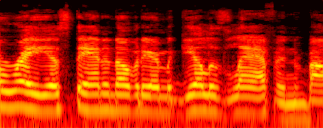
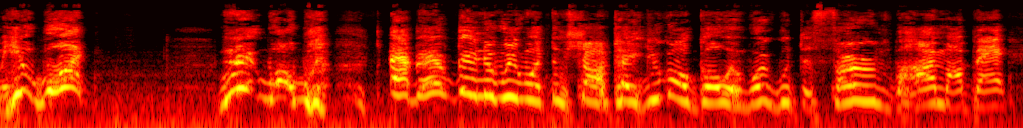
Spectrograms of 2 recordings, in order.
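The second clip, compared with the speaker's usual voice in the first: mock outraged boyfriend; 8 semitones higher than usual. Jannard confronts Shantae angrily.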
